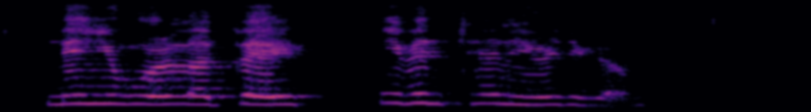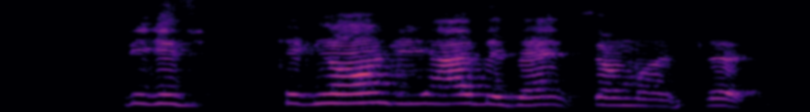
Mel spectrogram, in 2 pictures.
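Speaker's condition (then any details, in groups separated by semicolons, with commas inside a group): Spastic cerebral palsy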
